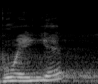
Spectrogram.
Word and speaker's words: buey: Vocês podem perceber, B larga, B corta é o mesmo som, B. Então você vai pronunciar bueye para boi e vaca para a fêmea do boi, a vaca. Então tanto o B de bueye quanto o B de vaca é o mesmo B, né?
